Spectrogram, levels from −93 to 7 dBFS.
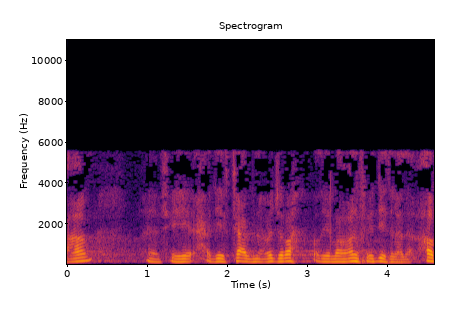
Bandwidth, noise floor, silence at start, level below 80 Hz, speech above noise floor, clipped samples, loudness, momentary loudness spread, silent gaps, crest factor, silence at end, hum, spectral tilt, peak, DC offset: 5.8 kHz; -42 dBFS; 0 s; -62 dBFS; 20 dB; under 0.1%; -23 LUFS; 11 LU; none; 18 dB; 0 s; none; -11.5 dB/octave; -4 dBFS; under 0.1%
